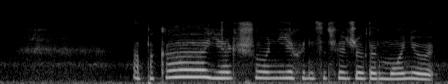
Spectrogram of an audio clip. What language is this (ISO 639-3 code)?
rus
